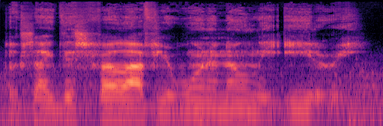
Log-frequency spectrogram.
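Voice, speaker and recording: A man's voice: on the low side, steady tone, a little fast, very noisy, close to an everyday voice. An actor playing a laconic, curious male mercenary with a dry streak, speaking tersely and casually in naturalistic video game dialogue. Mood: dry, relaxed. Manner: terse, casual, matter-of-fact. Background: loud music.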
